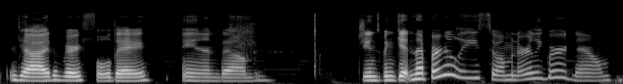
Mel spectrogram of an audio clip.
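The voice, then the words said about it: Tired-sounding voice. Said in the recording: “I'm very tired... I can hear it in your voice.”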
